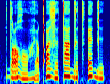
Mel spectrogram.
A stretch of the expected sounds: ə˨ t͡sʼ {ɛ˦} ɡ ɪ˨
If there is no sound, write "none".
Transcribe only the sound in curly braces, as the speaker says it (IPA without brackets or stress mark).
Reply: ɛ˦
